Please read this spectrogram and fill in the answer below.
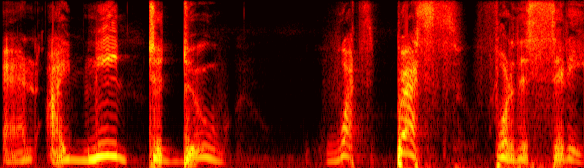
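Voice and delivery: very loud, very slow drawl, each word boomed. Showing how a character talks: Kingpin impression. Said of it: "he talks like this".

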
